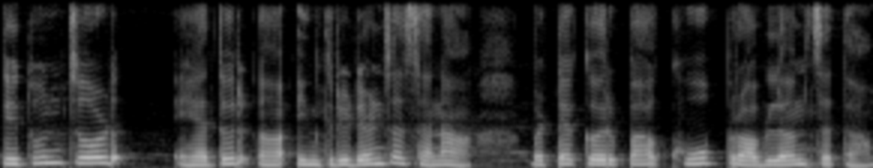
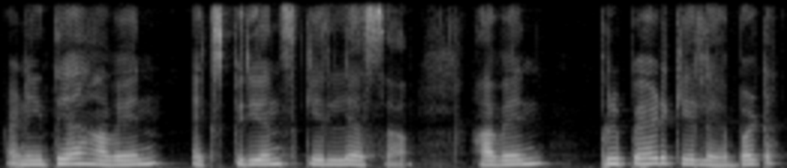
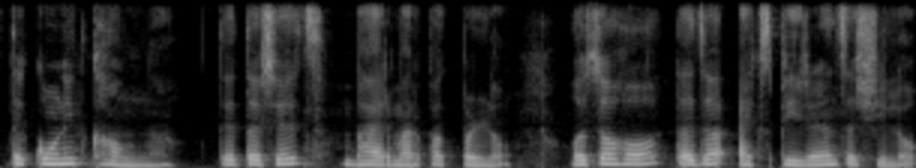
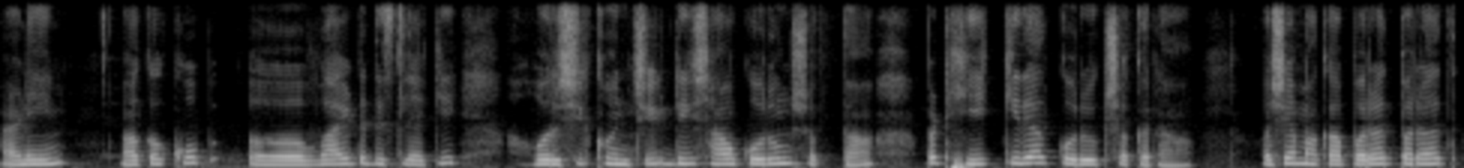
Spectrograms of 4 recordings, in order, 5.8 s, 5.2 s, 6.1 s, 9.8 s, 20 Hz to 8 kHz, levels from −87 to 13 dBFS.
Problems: background sounds at intervals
